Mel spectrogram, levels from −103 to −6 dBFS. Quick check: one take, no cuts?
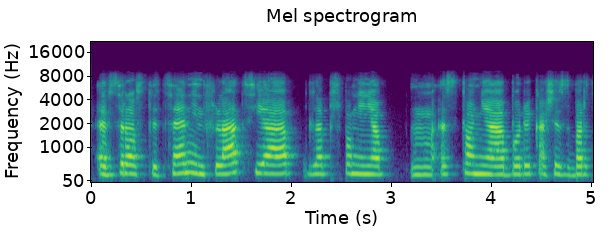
yes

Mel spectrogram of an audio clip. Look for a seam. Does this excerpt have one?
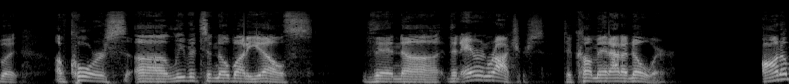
no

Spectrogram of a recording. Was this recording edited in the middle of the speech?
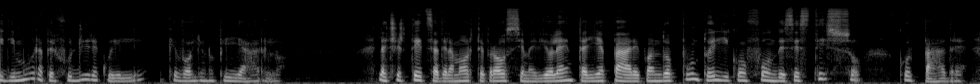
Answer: no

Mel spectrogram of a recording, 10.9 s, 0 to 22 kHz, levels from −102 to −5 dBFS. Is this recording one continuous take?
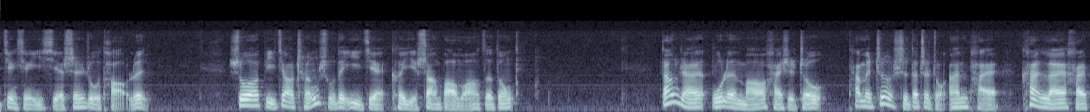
yes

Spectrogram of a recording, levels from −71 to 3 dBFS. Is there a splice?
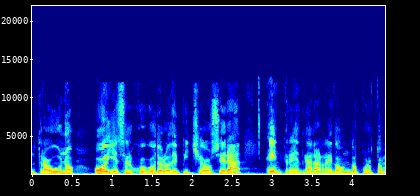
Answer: yes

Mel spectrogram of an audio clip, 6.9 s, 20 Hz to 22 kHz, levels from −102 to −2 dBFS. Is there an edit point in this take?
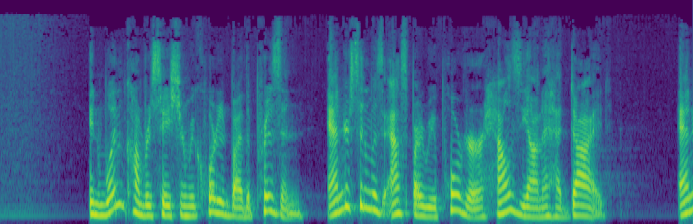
no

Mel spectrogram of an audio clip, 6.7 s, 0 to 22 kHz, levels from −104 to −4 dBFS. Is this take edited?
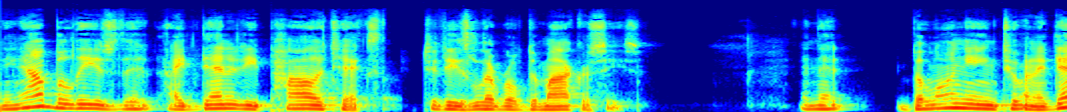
yes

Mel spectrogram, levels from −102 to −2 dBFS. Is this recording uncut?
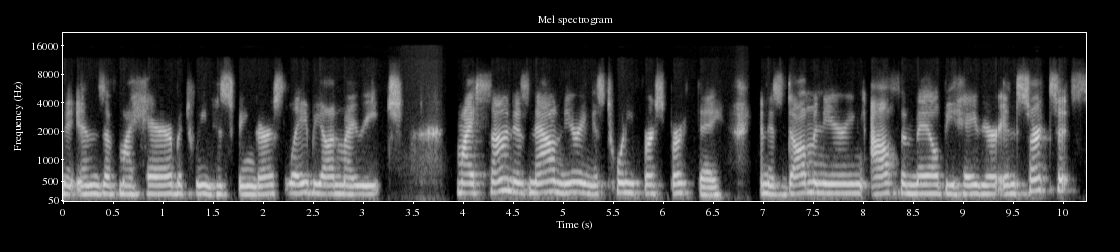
yes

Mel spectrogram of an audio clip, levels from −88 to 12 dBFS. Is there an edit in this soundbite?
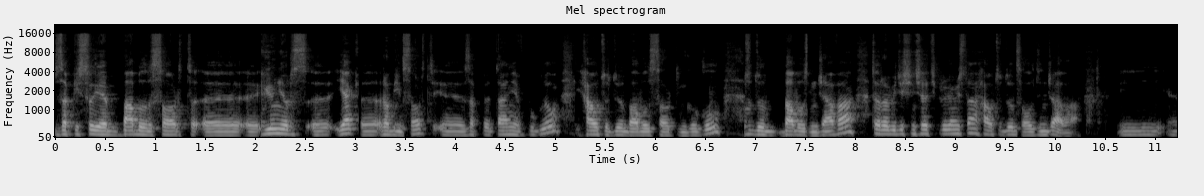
yes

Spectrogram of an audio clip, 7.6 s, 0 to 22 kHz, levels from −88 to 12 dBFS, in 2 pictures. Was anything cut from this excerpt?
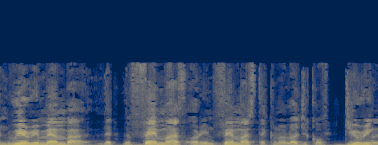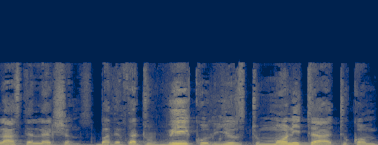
yes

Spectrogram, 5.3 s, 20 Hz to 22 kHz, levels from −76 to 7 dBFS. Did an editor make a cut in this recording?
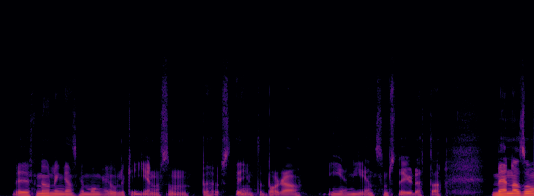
no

